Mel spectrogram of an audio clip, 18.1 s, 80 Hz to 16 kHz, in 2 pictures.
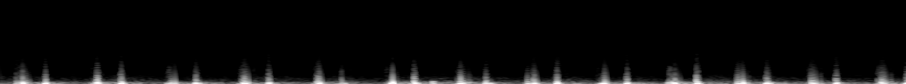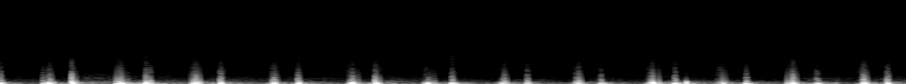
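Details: Real heartbeat of a medically fit person recorded with multiple precision contact microphones: steady regular lub-dub at about 83 a minute, occasional doubled clicks from a ~6 ms delay between microphones, not heart disease; normal heart sounds.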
